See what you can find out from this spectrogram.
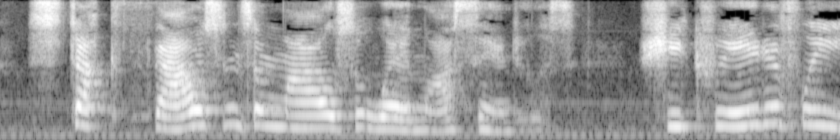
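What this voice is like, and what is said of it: Usual voice. Nothing is said of it.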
